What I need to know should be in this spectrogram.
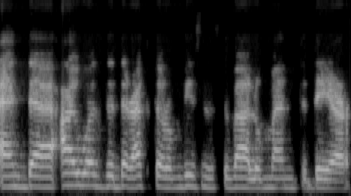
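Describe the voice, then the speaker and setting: A woman speaks with a strong Sicilian accent, the sound dry and close with no echo. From Sicily, Italy. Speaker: community group founder. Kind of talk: radio interview. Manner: halting, many fillers.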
